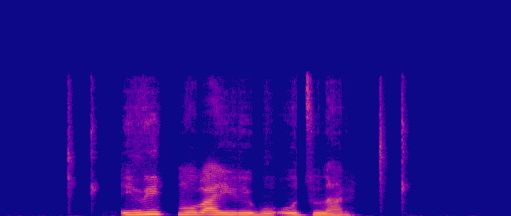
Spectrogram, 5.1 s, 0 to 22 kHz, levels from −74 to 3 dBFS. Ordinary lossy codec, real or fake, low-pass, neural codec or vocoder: none; fake; 14.4 kHz; codec, 44.1 kHz, 2.6 kbps, DAC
